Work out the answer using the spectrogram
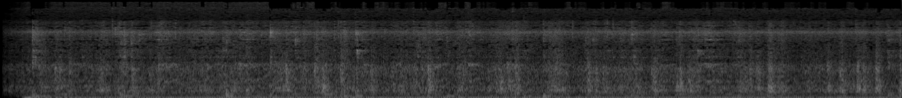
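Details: Beko Aquatech washing machine during wash cycle with a small load and unusually high water level: irregular clicking and rattling over a steady drum rumble, odd motor noise of unknown cause.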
